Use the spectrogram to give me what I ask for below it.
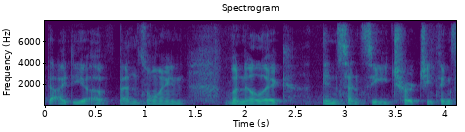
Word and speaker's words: benzoin: been joined orange 119 so I've heard benzoin pronounce benzo and been chuan or been join so this has been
